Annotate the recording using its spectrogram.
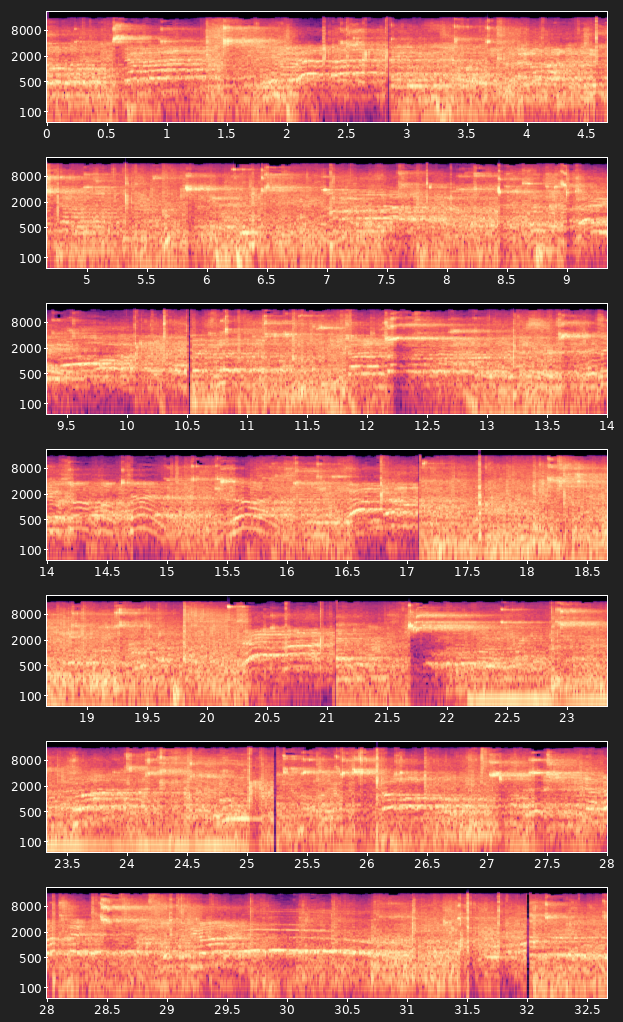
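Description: Live game sound in an echoing gymnasium: players' voices calling out indistinctly and a basketball bouncing on the hardwood floor.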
